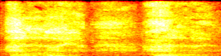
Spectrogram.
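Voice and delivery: low, soft, spent hallelujah; re-enacted weary low murmur; hushed hallelujah. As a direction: drop right down, almost to yourself. Winded preacher's hushed reaction in story.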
